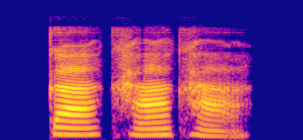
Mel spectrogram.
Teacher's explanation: 정말로 혓뿌리가 목구멍 쪽으로 올라갔습니다. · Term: 기역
